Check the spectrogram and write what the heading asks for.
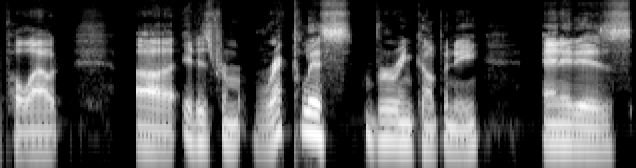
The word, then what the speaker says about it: Reklis: Rek-Lis is spelled Reklis.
